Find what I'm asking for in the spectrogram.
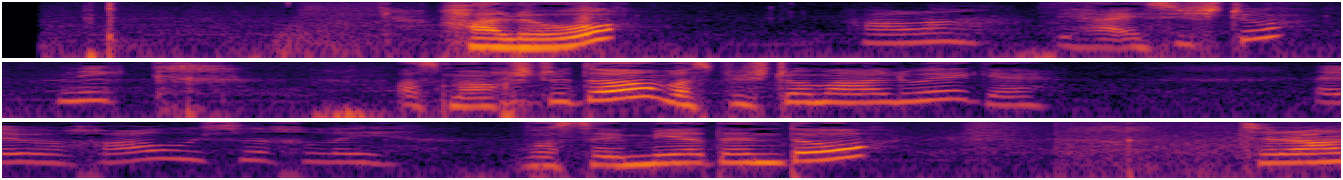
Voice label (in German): Interview Ankunft Junge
